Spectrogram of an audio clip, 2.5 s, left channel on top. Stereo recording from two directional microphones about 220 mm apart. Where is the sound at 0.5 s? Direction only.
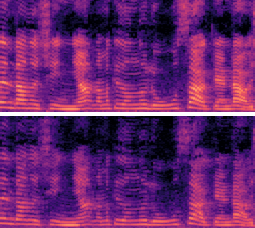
20° left (ahead or behind).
